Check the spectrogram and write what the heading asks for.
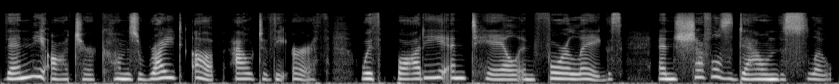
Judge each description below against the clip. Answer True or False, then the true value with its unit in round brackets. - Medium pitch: False (255 Hz)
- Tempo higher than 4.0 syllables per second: False (3.7 syllables/s)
